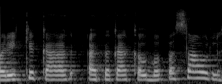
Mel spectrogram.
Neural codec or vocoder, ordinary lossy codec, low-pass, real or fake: vocoder, 44.1 kHz, 128 mel bands every 256 samples, BigVGAN v2; AAC, 96 kbps; 14.4 kHz; fake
